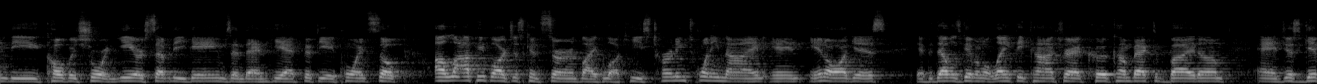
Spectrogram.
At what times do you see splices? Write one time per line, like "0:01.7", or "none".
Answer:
none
